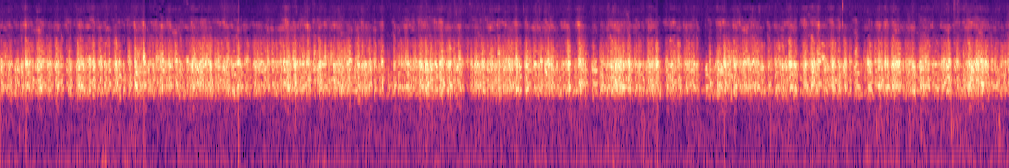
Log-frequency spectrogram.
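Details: Hundreds of wood frogs chorus at a small pond in Enosburgh in spring, mating after wintering frozen in leaf litter of surrounding woods; an unbroken wall of rapid, overlapping quacking croaks holds steady throughout.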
